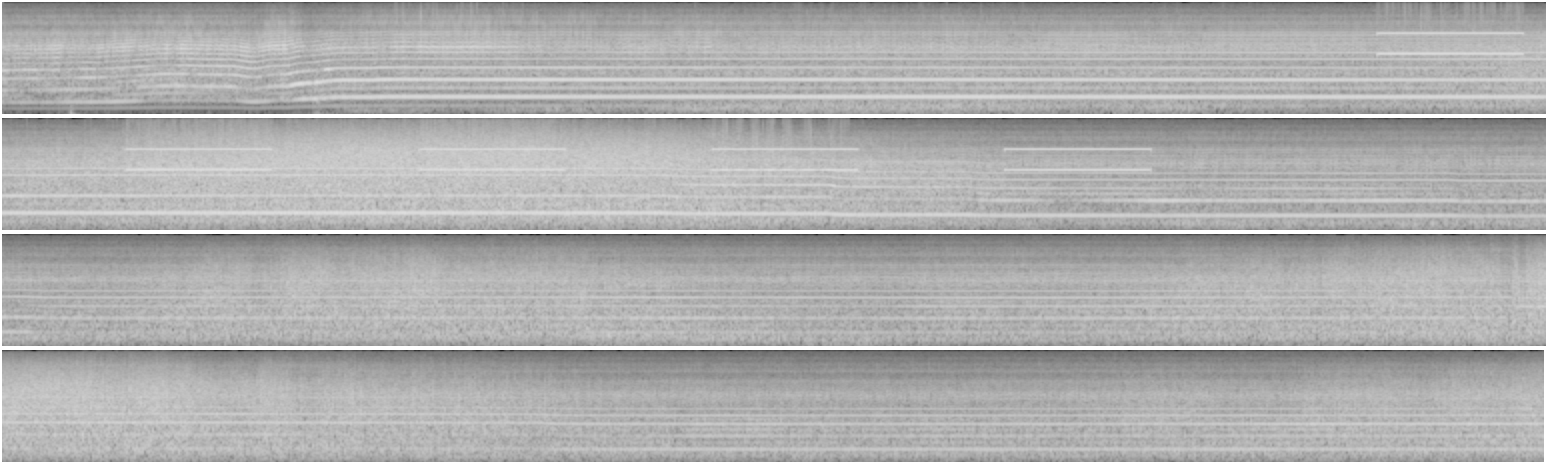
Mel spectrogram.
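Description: Motor and propeller of a radio-controlled aircraft, heard from the onboard camera. It whines up in pitch as the throttle opens, holds a steady high tone while climbing, then settles lower in a few steps. A row of five short high beeps sounds partway through.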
